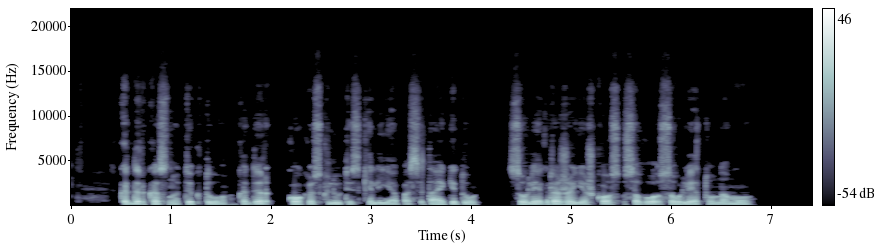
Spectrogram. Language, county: Lithuanian, Šiauliai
